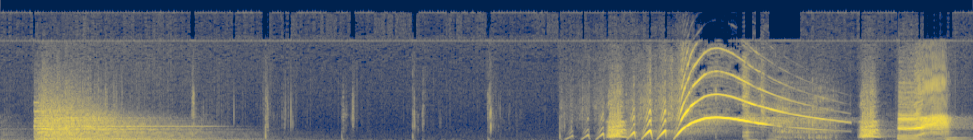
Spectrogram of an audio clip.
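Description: A pet dog barks in a Telugu comedy film scene, sharp yips and bow-wows scattered across the clip along with springy boing-like cartoon effects near the end.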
